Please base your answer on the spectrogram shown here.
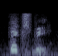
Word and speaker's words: Bixby: But I I will refer to it as Bixby because that's how it's spelled. That's how it's most accurately pronounced.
